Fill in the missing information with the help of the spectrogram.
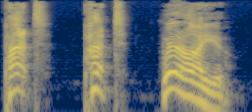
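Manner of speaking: high, loud angry call; angry rabbit shouting. A narrator's reading. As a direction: yell crossly for a servant. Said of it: "Next came an angry voice, the rabbit's".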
